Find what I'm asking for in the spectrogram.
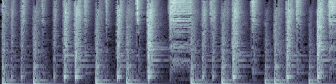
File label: jungle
